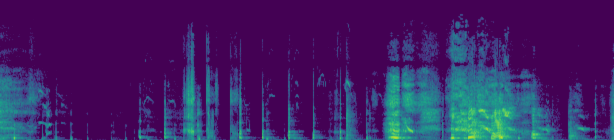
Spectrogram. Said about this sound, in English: You made me cough.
